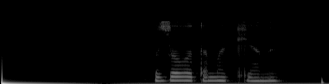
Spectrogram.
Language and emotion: Russian, neutral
